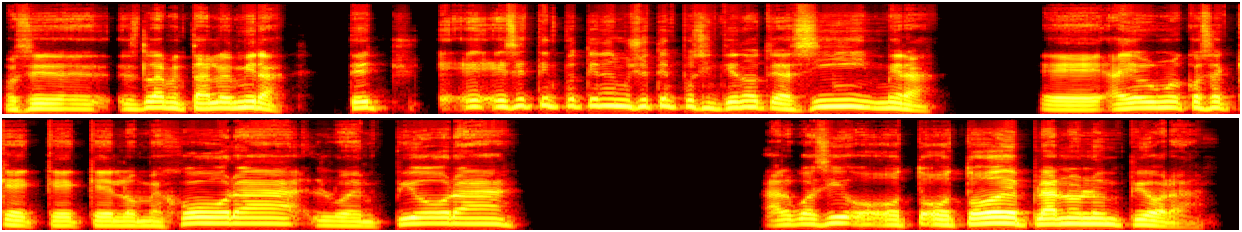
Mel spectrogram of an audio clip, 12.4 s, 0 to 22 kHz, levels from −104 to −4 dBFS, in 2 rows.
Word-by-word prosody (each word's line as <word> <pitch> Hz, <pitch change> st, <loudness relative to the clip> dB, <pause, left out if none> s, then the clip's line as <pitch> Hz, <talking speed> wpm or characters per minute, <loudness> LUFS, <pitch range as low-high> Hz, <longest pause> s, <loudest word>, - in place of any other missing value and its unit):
Pues, 120 Hz, 0 st, -6 dB
sí, 140 Hz, -, 0 dB
e 135 Hz, -2 st, -2 dB
e -, -, -24 dB
es 135 Hz, -1 st, -8 dB
lamentable, 155 Hz, -2 st, +2 dB
mira, 165 Hz, -3 st, +2 dB, 0.3 s
de 165 Hz, -, -1 dB
hecho 165 Hz, 0 st, -7 dB
e -, -, -11 dB, 0.2 s
e -, -, +1 dB
ese 200 Hz, +3 st, 0 dB
tiempo, 210 Hz, 0 st, -6 dB
¿tienes 215 Hz, +2 st, -1 dB
mucho 200 Hz, 0 st, -1 dB
tiempo 195 Hz, -2 st, -4 dB
sintiéndote 165 Hz, +1 st, -1 dB
así? 190 Hz, +8 st, +2 dB
Mira, 135 Hz, -, -1 dB, 0.5 s
eh, 115 Hz, -1 st, 0 dB
¿hay 135 Hz, +4 st, +1 dB
alguna 165 Hz, +1 st, +1 dB
cosa 170 Hz, 0 st, -2 dB
que 130 Hz, -5 st, -2 dB
que 120 Hz, -1 st, -4 dB
que 120 Hz, -1 st, -2 dB
lo 115 Hz, 0 st, -3 dB
mejora, 170 Hz, +7 st, 0 dB
lo 120 Hz, -1 st, -5 dB
empeora? 160 Hz, -, -1 dB, 1.2 s
Algo 140 Hz, +4 st, -4 dB
así, 170 Hz, +5 st, +1 dB
o 180 Hz, -, -1 dB
o, 140 Hz, -, -3 dB
¿to 140 Hz, +1 st, -1 dB
todo 165 Hz, +4 st, +8 dB
de 175 Hz, -, +8 dB
plano 155 Hz, +1 st, +4 dB
lo 160 Hz, -, +4 dB
empeora? 140 Hz, -3 st, -2 dB
160 Hz, 195 wpm, -20 LUFS, 135-170 Hz, 1.2 s, todo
